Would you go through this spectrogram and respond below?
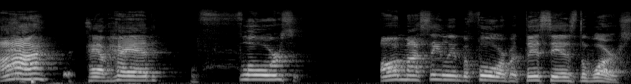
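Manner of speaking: put-on very loud, slow, drawn-out Tennessee accent. Imitating a housekeeper complaining about a carpeted ceiling: Tennessee accent. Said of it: "That sounds more Tennessee".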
